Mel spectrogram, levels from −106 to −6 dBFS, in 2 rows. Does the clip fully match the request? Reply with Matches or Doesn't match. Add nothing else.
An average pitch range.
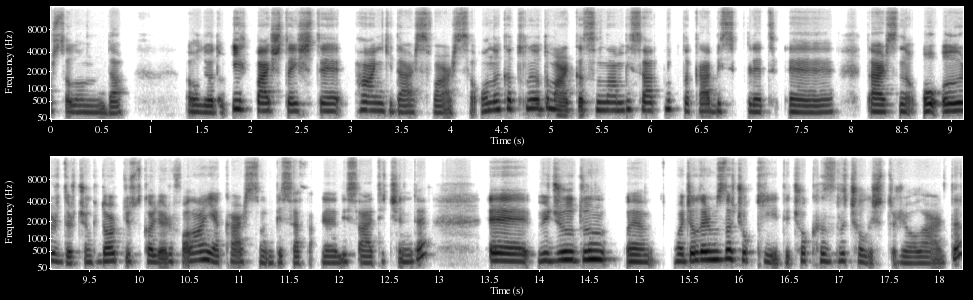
Matches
